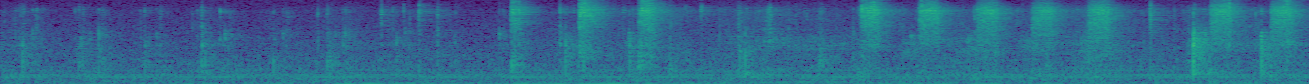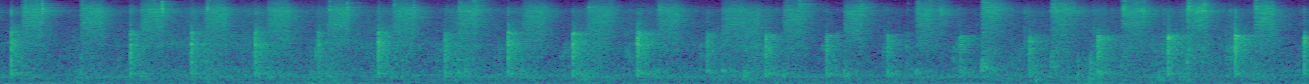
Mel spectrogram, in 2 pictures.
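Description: Aerosol can of silicone water-repellent sprayed onto fabric in short hissing bursts: a few spaced bursts, then a quick regular run of about three a second.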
